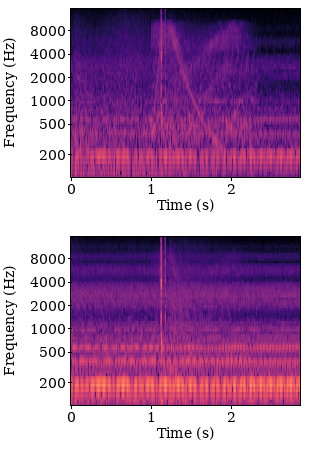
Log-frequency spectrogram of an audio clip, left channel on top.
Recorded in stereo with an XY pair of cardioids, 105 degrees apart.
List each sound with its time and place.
0.0 s a drone: 65° right
1.1 s a crack: 50° right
